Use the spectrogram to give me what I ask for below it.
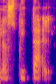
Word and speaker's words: hospital: from the alphabet because you know the H is silent when we have El because it's masculine and singular you can see we kind of said all at once like El Hospital like the El because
